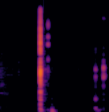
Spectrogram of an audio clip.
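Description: A few crisp clicks of a computer mouse, close and isolated, in two quick pairs separated by a short quiet gap.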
